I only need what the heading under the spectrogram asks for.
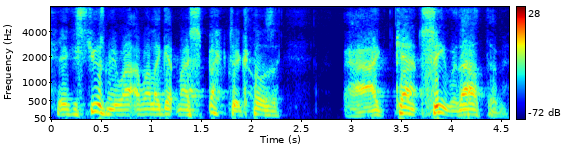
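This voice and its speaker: A man playing a dignified, fatherly aging general, giving stirring, deliberate and sometimes halting oratory in a historical audio drama. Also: medium pitch, lively intonation, darkish tone, natural voice. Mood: gentle, fatherly. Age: older.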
